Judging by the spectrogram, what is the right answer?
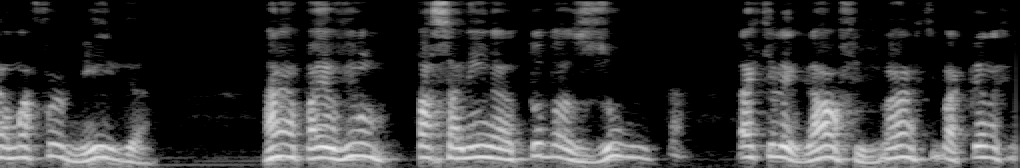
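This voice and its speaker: A man's voice: mid-range voice, dark tone, husky. A man with a Brazilian Portuguese accent preaching a sermon in a conversational way, often checking in with tag questions.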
